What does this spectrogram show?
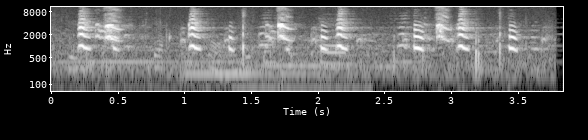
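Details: Eurasian coot calls played as a lure for night net trapping of migrating birds at the start of the August 2024 season: short nasal honking notes in quick clusters of two or three, with a faint steady hum beneath.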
